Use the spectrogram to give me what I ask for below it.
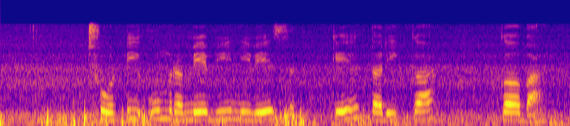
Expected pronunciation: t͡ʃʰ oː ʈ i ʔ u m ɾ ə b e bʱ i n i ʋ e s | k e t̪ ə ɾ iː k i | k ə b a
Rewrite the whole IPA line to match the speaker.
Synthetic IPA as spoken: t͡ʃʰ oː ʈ i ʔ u m ɾ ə m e bʱ i n i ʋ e s | k e t̪ ə ɾ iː k a | k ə b a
